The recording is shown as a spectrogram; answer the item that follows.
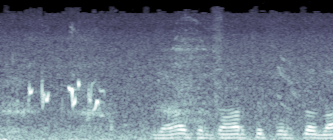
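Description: A few short bird chirps in the first second or so, then a man's low voice in short wordless pulses from about halfway through.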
